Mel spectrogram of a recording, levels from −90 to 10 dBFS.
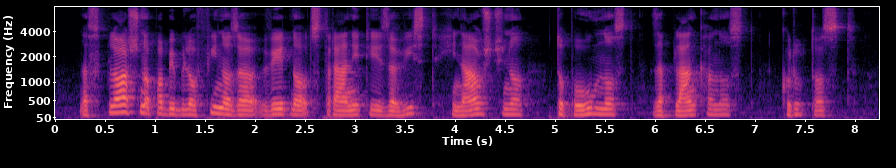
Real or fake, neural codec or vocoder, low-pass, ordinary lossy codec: real; none; none; none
